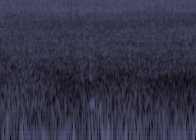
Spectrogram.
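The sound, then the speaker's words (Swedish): A steady, bright hiss of leftover wine sizzling in a hot frying pan with cheese and zucchini, continuous, with a broad crackling wash and no talking. “Och fräser till så där ljuvligt.”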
